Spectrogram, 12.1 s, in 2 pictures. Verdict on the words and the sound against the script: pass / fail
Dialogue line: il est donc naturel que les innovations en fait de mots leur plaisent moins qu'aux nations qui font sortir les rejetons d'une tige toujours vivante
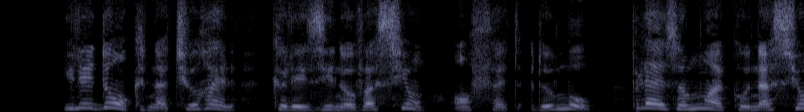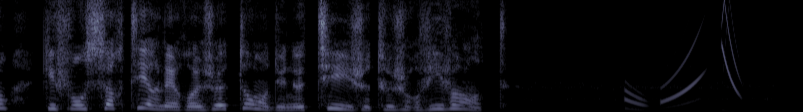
fail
